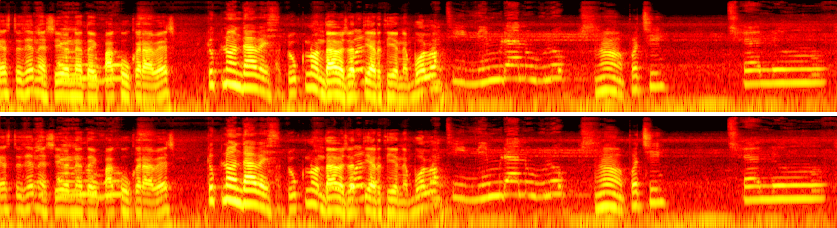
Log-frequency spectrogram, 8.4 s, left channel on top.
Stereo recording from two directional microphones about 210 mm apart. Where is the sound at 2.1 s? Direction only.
50° right (ahead or behind).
